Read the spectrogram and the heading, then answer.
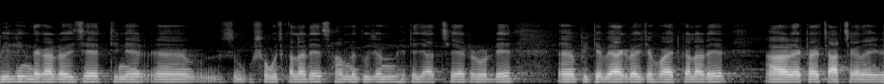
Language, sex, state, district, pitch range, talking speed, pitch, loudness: Bengali, male, West Bengal, Purulia, 120-125 Hz, 170 wpm, 120 Hz, -19 LUFS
